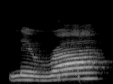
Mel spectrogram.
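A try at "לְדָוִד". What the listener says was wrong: Okay, that's a D. Le David. Me's more Le David.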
